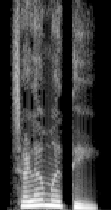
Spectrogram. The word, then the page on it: ಛಲಮದ: chala mada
